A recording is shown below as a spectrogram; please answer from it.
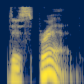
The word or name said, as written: dispread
